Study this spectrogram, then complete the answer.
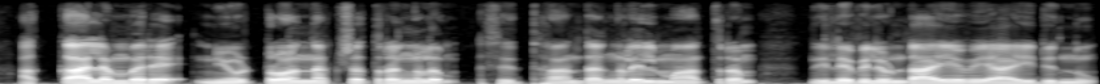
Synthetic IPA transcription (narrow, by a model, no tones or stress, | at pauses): ɐkːaːlɐmʋɐɾe̞njuːʈro̞ːnnɐkʂɐt̪rɐŋːɐɭumɕid̪ʱːaːnd̪ɐŋːɐɭilmaːt̪rɐmnilɐʋiluɳɖaːjɐʋejaːjiɾunːu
